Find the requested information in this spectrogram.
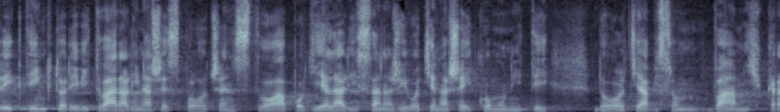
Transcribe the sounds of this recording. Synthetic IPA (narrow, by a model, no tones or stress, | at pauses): likt̪iːmkt̪ɔɾiːʋit̪ʋaːɾalinaʃɛspɔlɔt͡ʃɛnst̪ʋɔapɔɟɪɛʎalisanaʒiʋɔcɛnaʃɛjkɔmunit̪i | d̪ɔʋɔʎcɛabisɔmʋaːmixkɾ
